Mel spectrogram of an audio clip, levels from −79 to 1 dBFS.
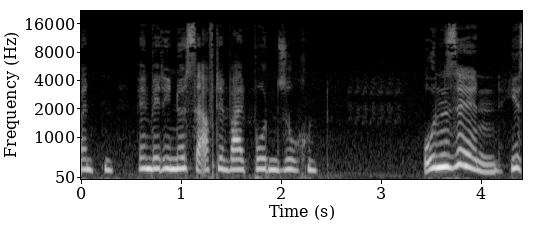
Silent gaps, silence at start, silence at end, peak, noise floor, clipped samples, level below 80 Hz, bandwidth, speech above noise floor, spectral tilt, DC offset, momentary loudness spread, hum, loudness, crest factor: none; 0 s; 0 s; -4 dBFS; -54 dBFS; under 0.1%; -50 dBFS; 16.5 kHz; 35 dB; -5.5 dB/octave; under 0.1%; 16 LU; none; -20 LUFS; 16 dB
